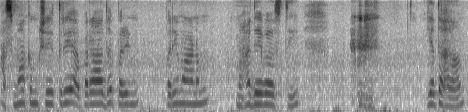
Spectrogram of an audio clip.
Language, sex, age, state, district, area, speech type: Sanskrit, female, 18-30, Karnataka, Bagalkot, rural, spontaneous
